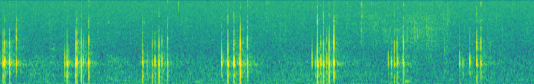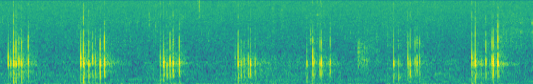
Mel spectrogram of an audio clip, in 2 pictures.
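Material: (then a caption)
Pumpkin rind. Fingertips and nails tap and scratch the skin of a small whole orange pumpkin with a stem, held in the hands. Quick, dry, hollow knocks come in short clusters of double and triple taps, each with a low thump and a midrange body. Faint scratching fills the quiet gaps between them.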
